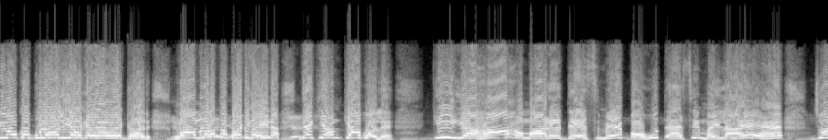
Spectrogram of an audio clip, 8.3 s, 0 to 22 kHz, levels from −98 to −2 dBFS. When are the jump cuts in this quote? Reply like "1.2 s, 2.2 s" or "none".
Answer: none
